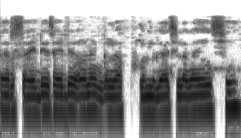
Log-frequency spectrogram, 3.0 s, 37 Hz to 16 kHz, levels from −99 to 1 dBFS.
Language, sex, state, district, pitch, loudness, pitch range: Bengali, male, West Bengal, Malda, 125 Hz, -13 LUFS, 120-130 Hz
